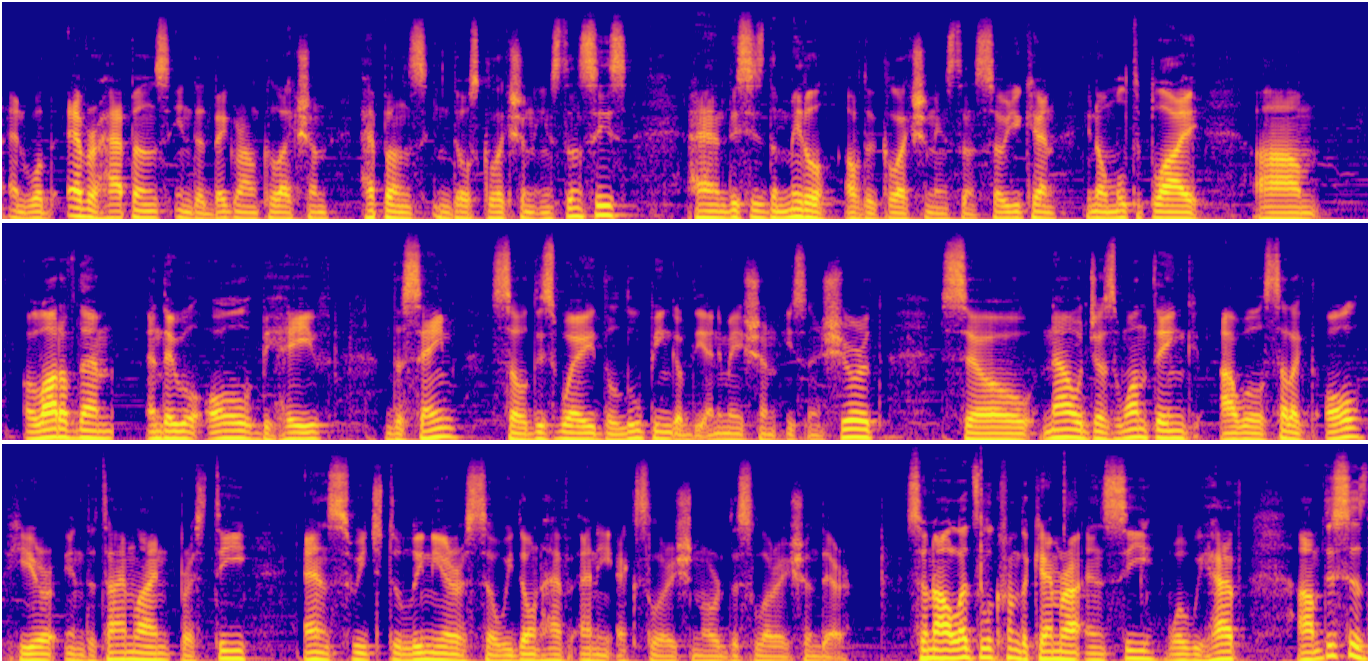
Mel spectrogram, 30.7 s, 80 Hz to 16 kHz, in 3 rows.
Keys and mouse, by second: 5.0 click, 13.5 click, 18.2 click, 19.6 a, 21.8 t, 27.7 KP_0, 28.3 space.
